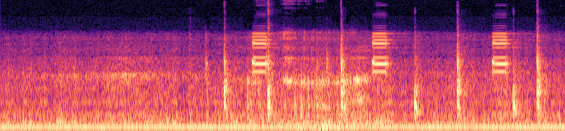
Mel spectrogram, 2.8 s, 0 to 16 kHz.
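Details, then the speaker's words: APC Back-UPS XS/RS (BX1500/BX1000) with a capacitor fault: steady low hum with short chirps and clicks as it beeps at power-on but fails to start, however often the button is pressed; fix is capacitor replacement. "this is another symptom you go and turn it on and it beeps and nothing will happen you can press this a million times and maybe it'll turn on maybe it won't"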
